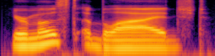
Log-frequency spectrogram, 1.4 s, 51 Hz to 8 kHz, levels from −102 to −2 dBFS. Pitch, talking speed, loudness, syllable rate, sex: 120 Hz, 125 wpm, -15 LUFS, 4.0 syllables/s, male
